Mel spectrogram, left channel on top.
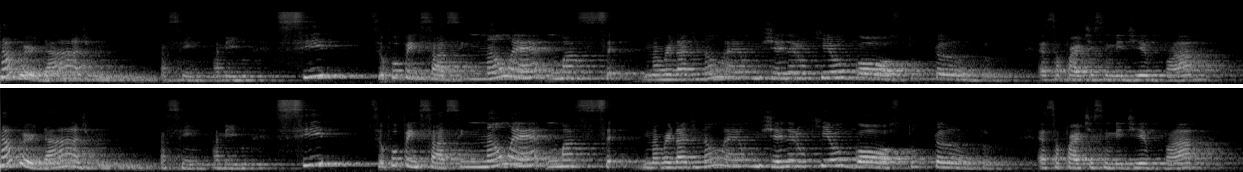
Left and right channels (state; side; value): normal; both; correlation 0.67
